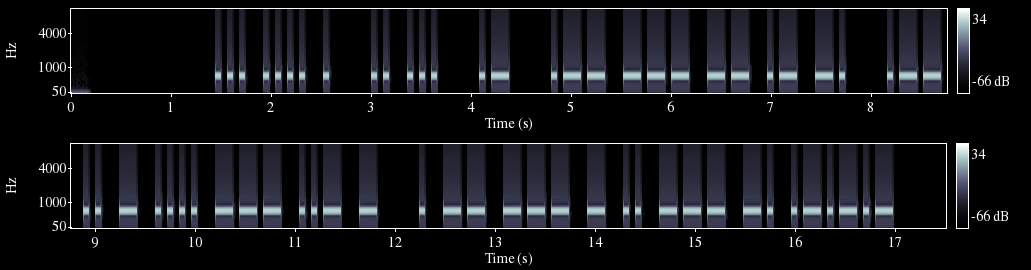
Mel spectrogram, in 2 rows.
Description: Morse code, heard as a keyed tone, about 20 wpm, 700 Hz. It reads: SHE IS A WOMAN WITHOUT EMOTION.
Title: Sentences from Top 1600 Words 20wpm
